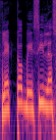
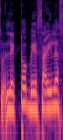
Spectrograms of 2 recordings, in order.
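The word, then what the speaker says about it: Lactobacillus: लिख रखा है मैंने लेक्टो बेसिलस भी बोल सकते हो या लेक्टो बेसाइड अस भी बोल सकते हो एक ही बात है ठीक है ऐसा सब अलग-अलग तरीके से प्रोनाउंस करते हैं अलग-अलग तरीके से बोलते हैं बैक्टीरिया कॉल्ड लैक्टोबैसिलस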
